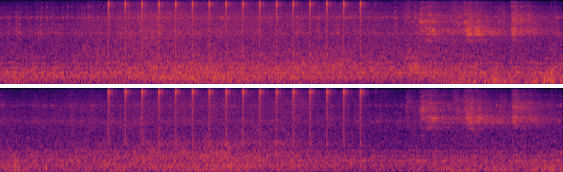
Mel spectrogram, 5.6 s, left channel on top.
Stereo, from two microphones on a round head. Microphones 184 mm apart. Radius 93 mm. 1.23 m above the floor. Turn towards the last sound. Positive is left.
turn(degrees=55)  # may be behind; listen again after turning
